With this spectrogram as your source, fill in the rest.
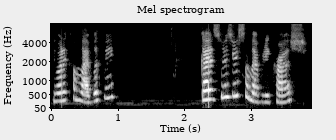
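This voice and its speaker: A woman from Canada coaching viewers on dating during a phone livestream, talking bluntly and frankly and swearing casually. Her voice sits high. She reads out questions and answers them straight away. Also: expressive, moderate pace.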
